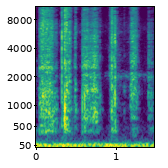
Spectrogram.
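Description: Scissors snip through paper to cut out a watermelon craft, a quick series of close, crisp strokes in an uneven rhythm, heard alone with no voices.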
